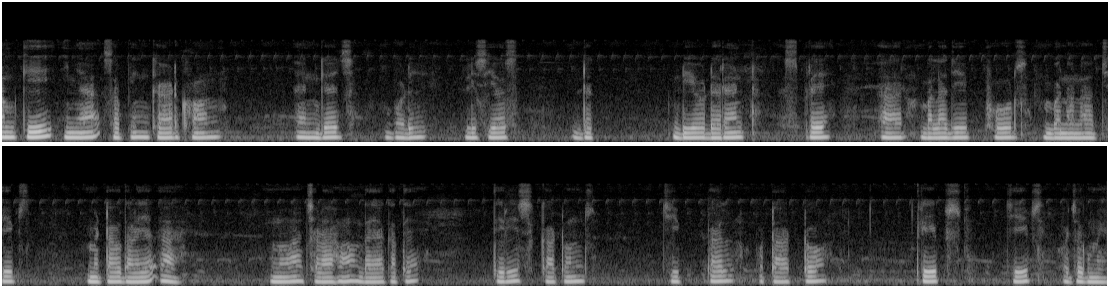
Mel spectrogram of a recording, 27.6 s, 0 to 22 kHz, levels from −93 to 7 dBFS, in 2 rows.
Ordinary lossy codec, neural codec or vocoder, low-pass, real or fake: none; none; 7.2 kHz; real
